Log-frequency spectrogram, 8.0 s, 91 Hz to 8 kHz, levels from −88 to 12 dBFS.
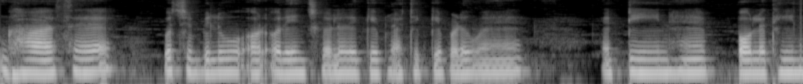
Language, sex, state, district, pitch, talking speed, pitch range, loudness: Hindi, female, Odisha, Sambalpur, 170 Hz, 125 wpm, 165-175 Hz, -20 LUFS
